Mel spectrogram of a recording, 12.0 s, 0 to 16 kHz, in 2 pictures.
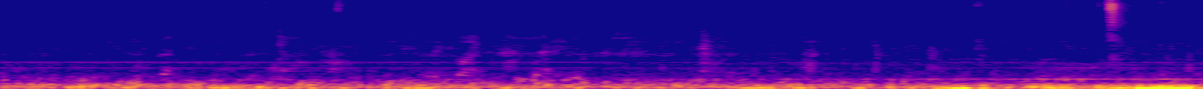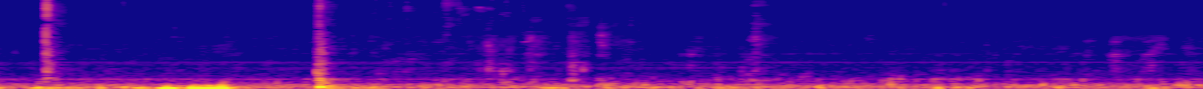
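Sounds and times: airliner cabin rumble: 0.0 - 12.0.

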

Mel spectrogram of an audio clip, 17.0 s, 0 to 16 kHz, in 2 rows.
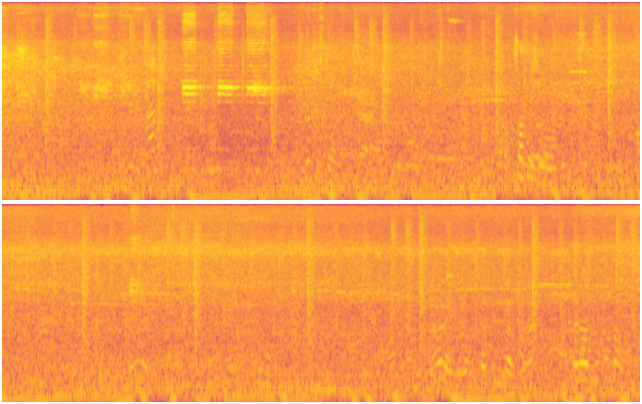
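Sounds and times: indistinct voices: 0.0 - 17.0.

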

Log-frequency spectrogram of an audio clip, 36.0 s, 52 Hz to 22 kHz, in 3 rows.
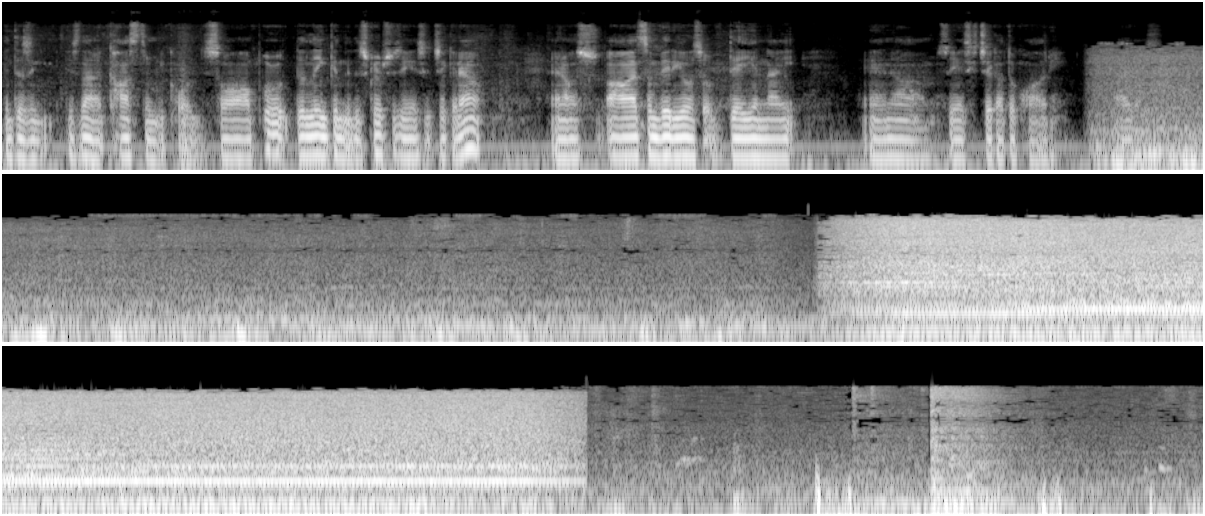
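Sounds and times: loud hiss: 10.9 - 17.1, 18.9 - 29.9
car engine humming: 20.1 - 29.9.

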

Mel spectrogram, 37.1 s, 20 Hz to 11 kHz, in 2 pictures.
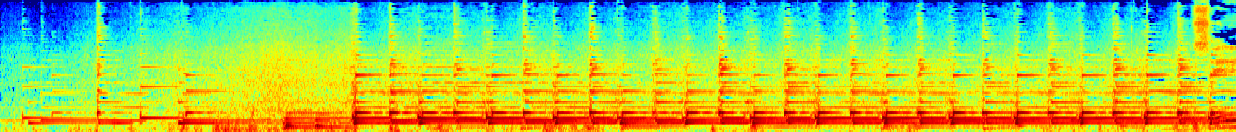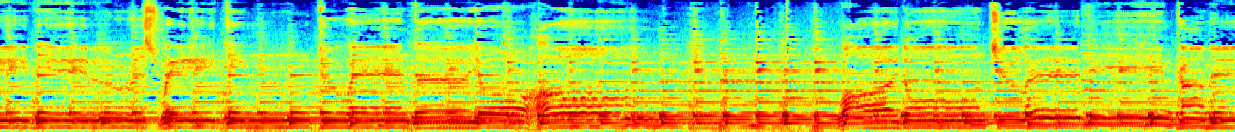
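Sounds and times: ukulele strumming chords: 0.0 - 37.0.

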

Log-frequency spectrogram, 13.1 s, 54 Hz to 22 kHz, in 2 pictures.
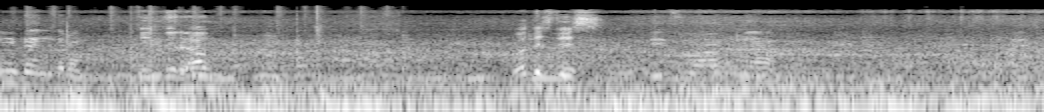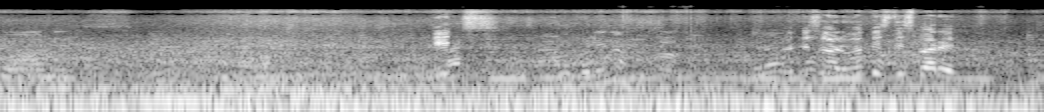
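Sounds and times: road traffic rumble: 0.0 - 13.0.

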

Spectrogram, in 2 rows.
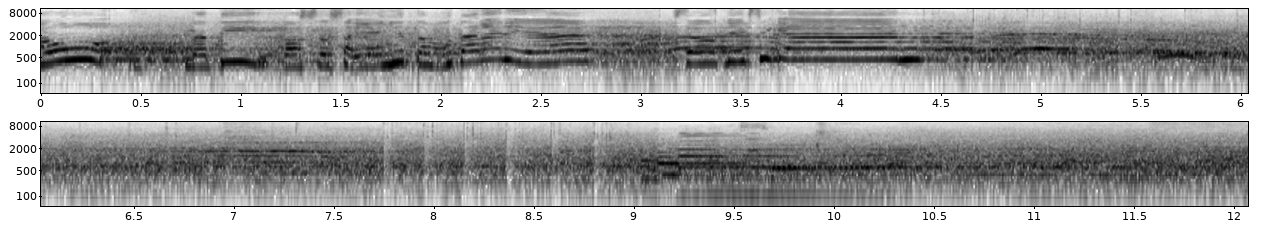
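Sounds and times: crowd noise in echoing hall: 0.0 - 12.0.

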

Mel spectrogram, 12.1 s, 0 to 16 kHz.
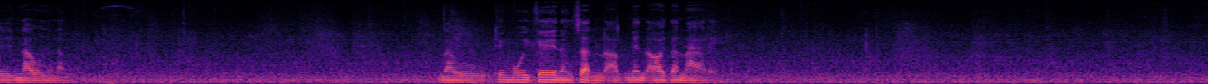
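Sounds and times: room tone hum and hiss: 0.0 - 12.0.

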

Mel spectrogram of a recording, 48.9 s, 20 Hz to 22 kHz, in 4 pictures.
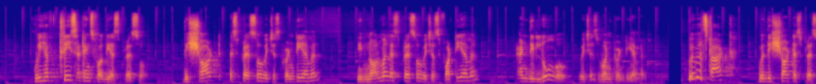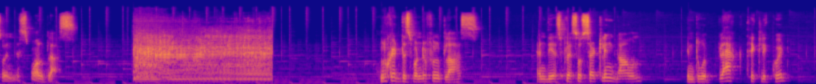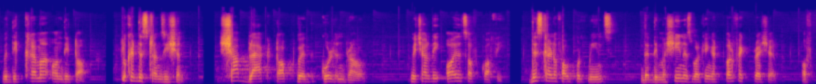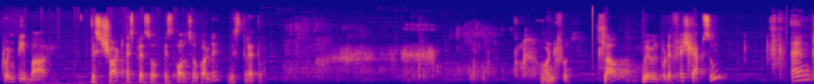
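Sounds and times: soft music with a beat: 0.0 - 14.3, 16.4 - 22.6, 32.3 - 40.9
espresso machine pump buzzing: 14.2 - 16.4
slurping sips of coffee: 40.9 - 44.8.

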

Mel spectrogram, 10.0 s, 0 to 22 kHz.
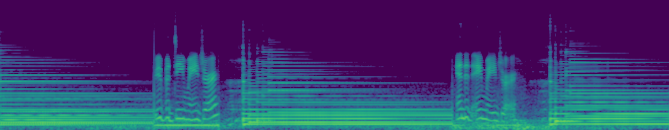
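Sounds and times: acoustic guitar chord ringing: 0.0 - 7.2, 8.2 - 10.0.

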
